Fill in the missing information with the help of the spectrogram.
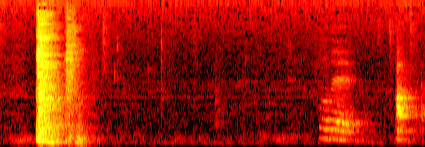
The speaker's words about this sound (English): I don't know, I coughed.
